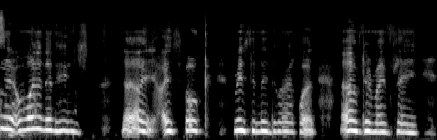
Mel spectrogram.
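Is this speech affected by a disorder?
Yes: speech impediment; speaks in own way without modifying accent.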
